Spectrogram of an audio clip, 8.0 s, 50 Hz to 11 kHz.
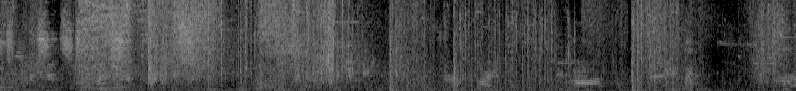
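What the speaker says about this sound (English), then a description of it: "Servo gun engaged." Servo gun fire from a Techmarine in Space Marine 2, a dense continuous barrage of rapid shots and mechanical clatter running throughout, loud and busy with battle noise layered over it.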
